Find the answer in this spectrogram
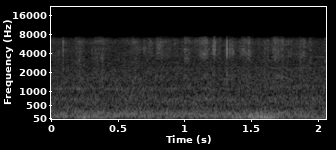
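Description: Flat plastic craft wire (koodai wire) rubbing and ticking against itself as the strands are pulled through a box knot by hand. There are a few light clicks and a soft low handling bump about a second and a half in, over a steady hiss.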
